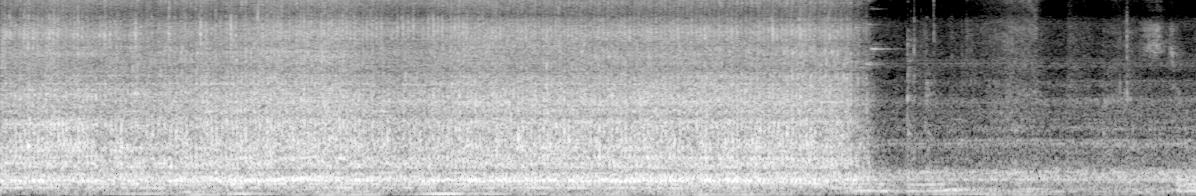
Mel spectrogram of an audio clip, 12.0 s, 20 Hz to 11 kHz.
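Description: A Global ZZ-567 zigzag sewing machine stitches faux leather with cotton thread on a four-puncture zigzag, running as a loud, steady mechanical whir for about eight seconds before stopping and leaving quieter background noise.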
